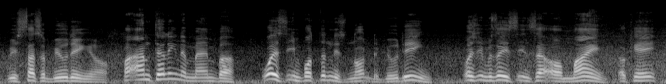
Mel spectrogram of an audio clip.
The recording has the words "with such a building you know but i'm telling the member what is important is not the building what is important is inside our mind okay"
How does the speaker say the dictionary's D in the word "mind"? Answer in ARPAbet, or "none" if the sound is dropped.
none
